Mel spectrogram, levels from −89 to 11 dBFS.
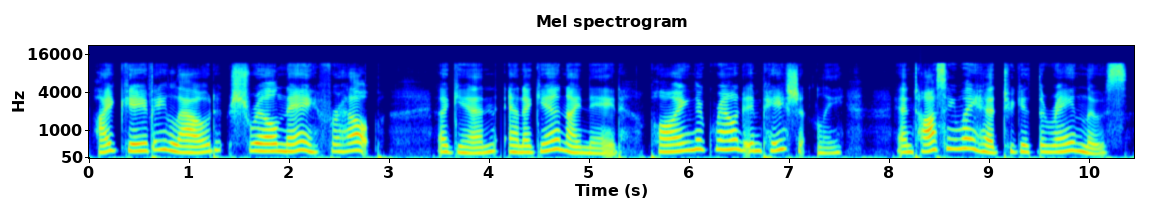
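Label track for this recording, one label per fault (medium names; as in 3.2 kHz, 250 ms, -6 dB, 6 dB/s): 4.120000	4.150000	dropout 30 ms
8.310000	8.320000	dropout 8.8 ms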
